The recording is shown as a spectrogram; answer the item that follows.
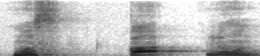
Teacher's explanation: При остановке фатха переходит сукун. И долгота, причинная долгота в размере двух огласовок, огласовки даммы.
